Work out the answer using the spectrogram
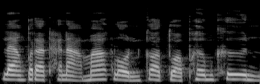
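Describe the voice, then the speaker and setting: A woman giving scripted, measured narration of a romance novel. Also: on the high side. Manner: measured, steady storytelling. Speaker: audiobook narrator.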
